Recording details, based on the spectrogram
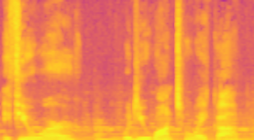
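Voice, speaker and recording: A woman's voice: medium pitch, level tone, moderate pace, over music, natural voice. A woman playing a playful, defiant young boy adventurer in an audio drama, with a blunt, childlike manner. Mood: wistful.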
